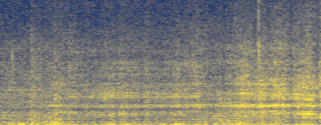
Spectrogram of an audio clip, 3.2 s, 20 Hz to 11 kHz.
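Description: A 2022 KTM 390 Duke motorcycle accelerates, its engine roar heavily buffeted by loud wind noise on the rider's microphone, continuous and close throughout.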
